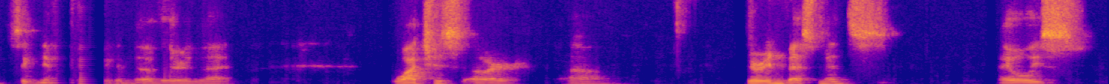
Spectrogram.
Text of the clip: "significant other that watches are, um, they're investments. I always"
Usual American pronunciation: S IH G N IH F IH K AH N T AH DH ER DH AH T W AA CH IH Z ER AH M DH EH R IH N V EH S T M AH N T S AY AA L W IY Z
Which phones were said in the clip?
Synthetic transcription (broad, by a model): S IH G N IH F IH K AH N T AH DH ER DH AH T W AA CH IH S ER AH M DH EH R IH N V EH S T M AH N T S AY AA L W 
